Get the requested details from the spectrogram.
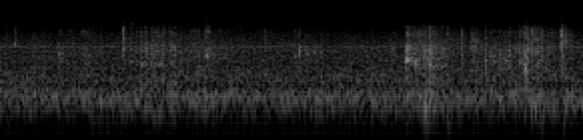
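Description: A dried, solid pink soap bar with a gold-painted shell, held in the hand, is sliced and scraped with a utility knife. A steady, dry crackling scrape runs throughout with almost no low end, broken by a few sharper, brighter cracks near the end.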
